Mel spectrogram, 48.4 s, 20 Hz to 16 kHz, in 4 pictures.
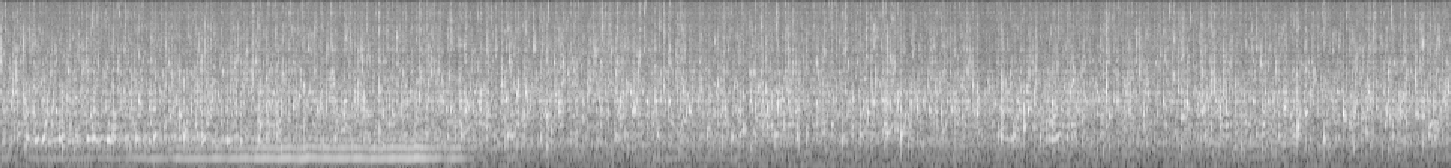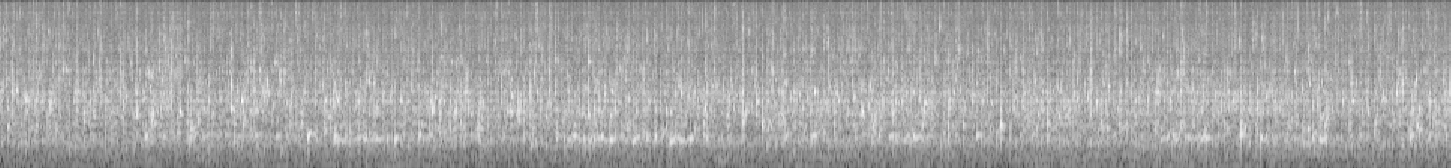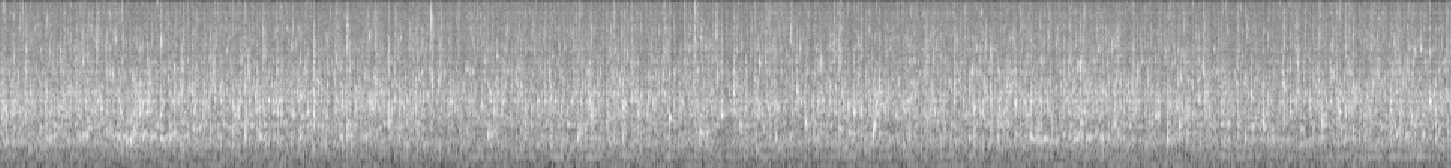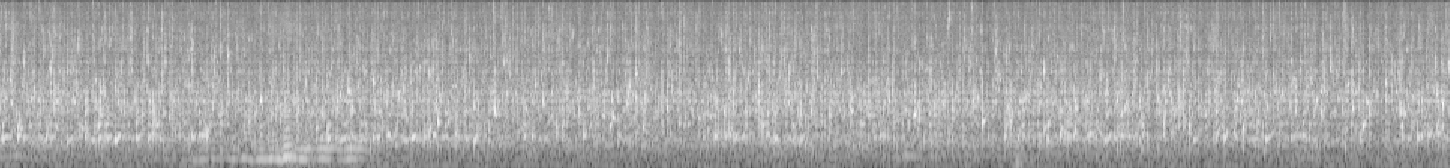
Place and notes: I placed 2 Beyer lavaliers almost in the water of this tiny stream in a peaceful woodland. I cheated a little by placing a Foxes Glacier Mint by the mics to attract the bees. Recorded on a Mix Pre 3.
England, United Kingdom, 4 July 2019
